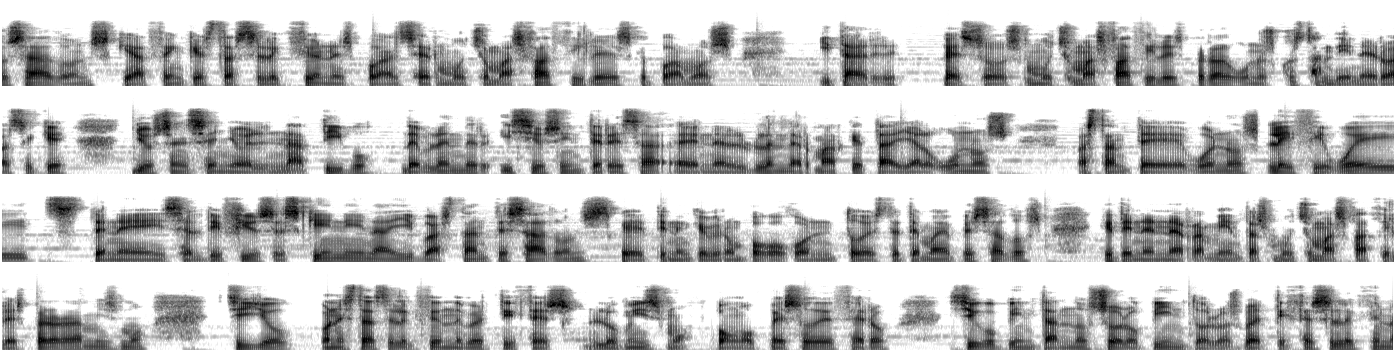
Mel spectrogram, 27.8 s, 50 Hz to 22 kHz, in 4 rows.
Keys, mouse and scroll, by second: 0.0 ctrl+shift+click, 0.5 ctrl+shift+click, 1.1 ctrl+shift+click, 21.1 middle click, 24.3 click, 25.3-27.3 drag, 27.6 middle click.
